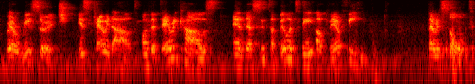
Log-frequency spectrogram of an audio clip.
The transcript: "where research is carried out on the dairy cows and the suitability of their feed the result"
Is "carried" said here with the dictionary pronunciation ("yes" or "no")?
yes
